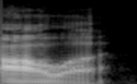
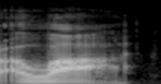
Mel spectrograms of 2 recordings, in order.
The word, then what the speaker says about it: Allah: Just as a pronunciation note, everybody in the Grateful Dead world seems to have pronounced, and for that matter, sung, the album's name as Blues for Allah, instead of, Blues for Allah.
